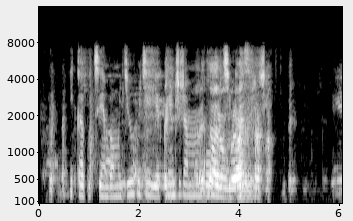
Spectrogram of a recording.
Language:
Kinyarwanda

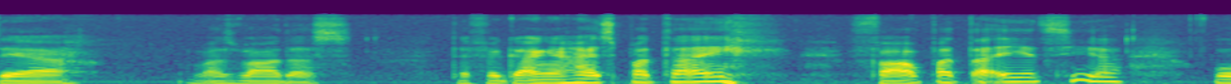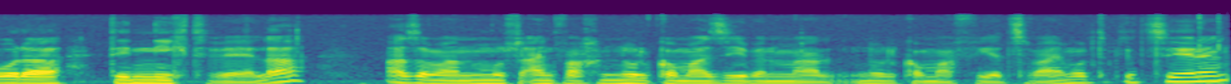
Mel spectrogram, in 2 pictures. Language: German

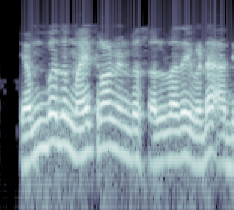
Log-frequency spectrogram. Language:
Tamil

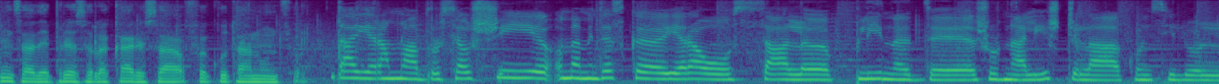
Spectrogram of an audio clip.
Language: Romanian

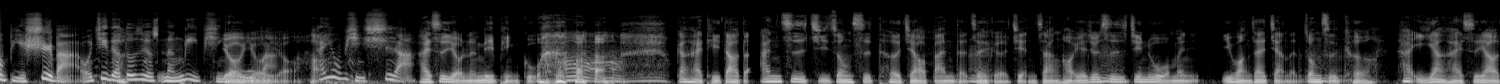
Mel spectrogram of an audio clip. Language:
Chinese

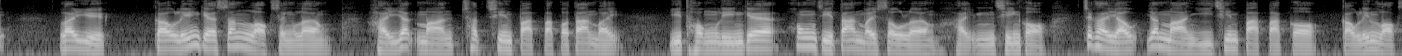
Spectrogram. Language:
Chinese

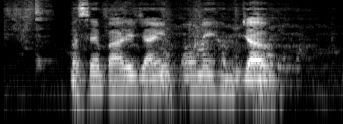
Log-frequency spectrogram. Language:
Loarki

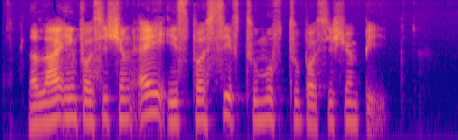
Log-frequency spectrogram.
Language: English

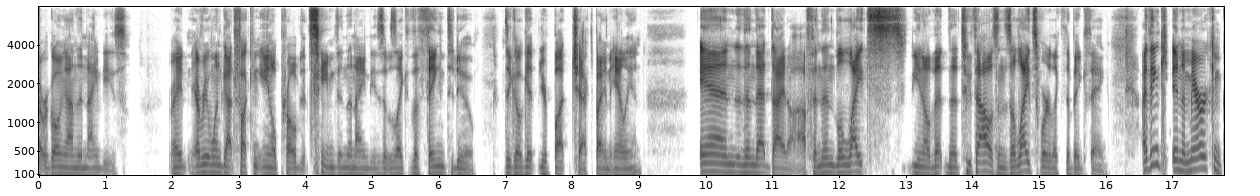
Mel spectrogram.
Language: English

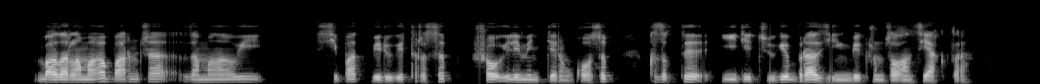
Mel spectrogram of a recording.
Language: Kazakh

